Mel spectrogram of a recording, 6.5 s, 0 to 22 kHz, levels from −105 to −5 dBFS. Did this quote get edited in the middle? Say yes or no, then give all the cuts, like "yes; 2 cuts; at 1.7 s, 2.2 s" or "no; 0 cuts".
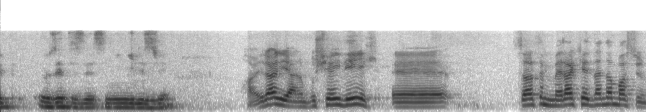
no; 0 cuts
